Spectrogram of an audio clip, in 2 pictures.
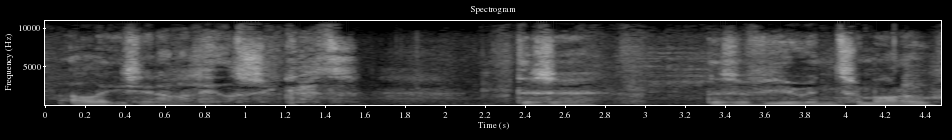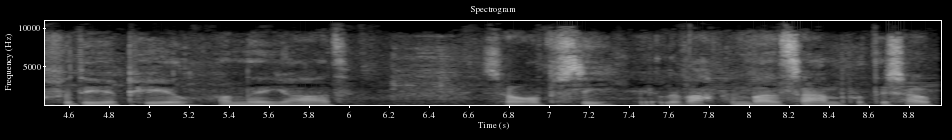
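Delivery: low, hushed whisper. Letting the viewers in on a little secret, whispering. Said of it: "I'm whispering because there's there's snitches".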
